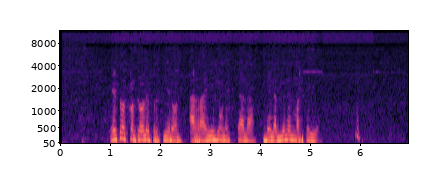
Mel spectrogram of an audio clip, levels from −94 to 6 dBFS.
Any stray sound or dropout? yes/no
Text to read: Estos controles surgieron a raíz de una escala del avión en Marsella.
yes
